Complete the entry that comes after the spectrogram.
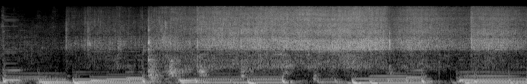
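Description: Sliced potatoes and bacon sizzling in a hot nonstick skillet while a wooden spoon stirs and turns them. The sizzle swells about one and a half seconds in as the slices are turned over. Soft background music plays underneath.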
